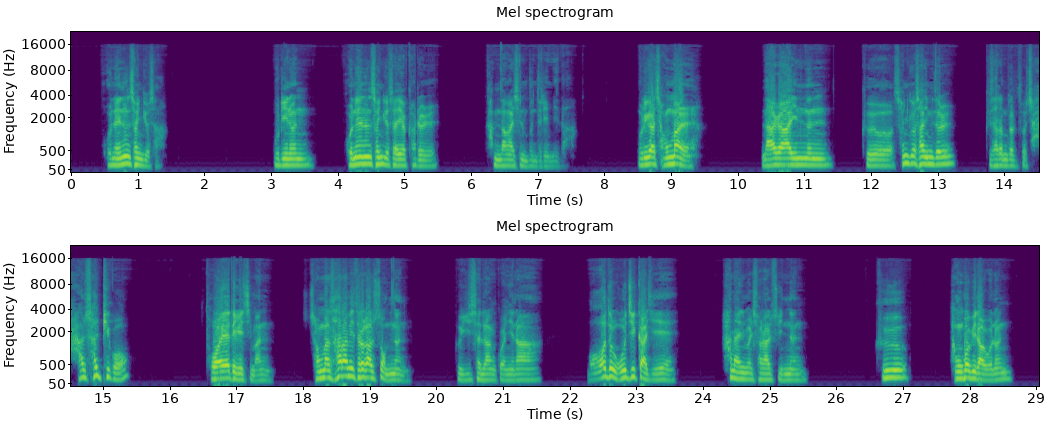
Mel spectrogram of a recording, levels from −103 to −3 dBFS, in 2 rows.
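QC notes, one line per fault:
Throughout: hard clipping. The speech is driven about 6 dB beyond what the signal path can carry, so the louder peaks, about 1.5 percent of the samples, are sliced flat at the ceiling. Those squared-off tops create upper harmonics that were never in the voice, heard as a brittle crackle on peaks. That abrupt, peak-locked edge separates it from soft saturation or limiting, which round peaks gently and add warmth rather than crackle.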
